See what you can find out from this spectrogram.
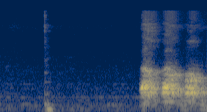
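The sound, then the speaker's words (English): Dogs bark in a quick, loud run of three barks near the end, after a mostly quiet stretch. “I'm going to text my husband and tell him to come get the dogs.”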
